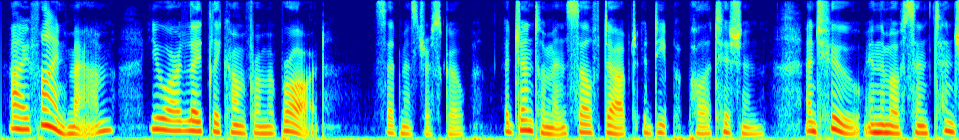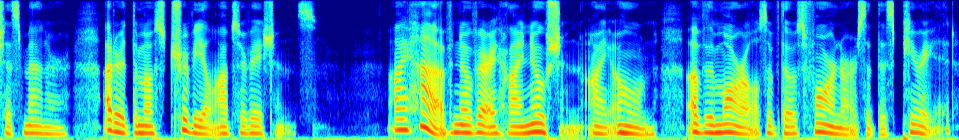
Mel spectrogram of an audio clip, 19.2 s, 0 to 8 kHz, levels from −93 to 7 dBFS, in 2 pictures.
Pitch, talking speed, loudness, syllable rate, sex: 165 Hz, 150 wpm, -18 LUFS, 4.7 syllables/s, female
